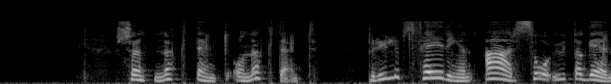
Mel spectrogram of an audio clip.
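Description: From the start of the clip to its end, the speech carries heavy low-delay AAC compression damage. The voice sounds rough and grainy. Noise fills the gaps between the pitch harmonics. Nothing is heard above about 7.7 kHz, so the top band is cut off and dull. The likely cause is AAC-ELD at a low bitrate, around 16 kbps. At that bitrate each frame gets too few bits, so the spectrum is quantized coarsely, leaving too few for clean detail.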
